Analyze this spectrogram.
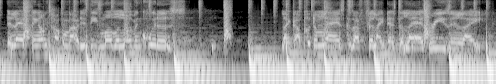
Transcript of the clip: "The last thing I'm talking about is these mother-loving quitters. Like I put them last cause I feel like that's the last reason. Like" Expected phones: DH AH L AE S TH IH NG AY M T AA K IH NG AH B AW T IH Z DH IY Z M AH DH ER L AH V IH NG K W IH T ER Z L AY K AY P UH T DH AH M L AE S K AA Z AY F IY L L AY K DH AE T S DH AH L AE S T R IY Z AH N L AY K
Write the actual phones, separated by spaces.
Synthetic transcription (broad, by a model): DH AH L AE S TH IH NG AY M T AA K IH NG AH B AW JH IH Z DH IY Z M AH DH ER L AH V IH NG K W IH T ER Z L AY K AY P UH T DH AH M L AE S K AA Z AY F IY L L AY K DH AE T S DH AH L AE S T R IY Z AH N L AY K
